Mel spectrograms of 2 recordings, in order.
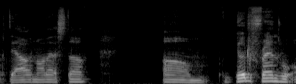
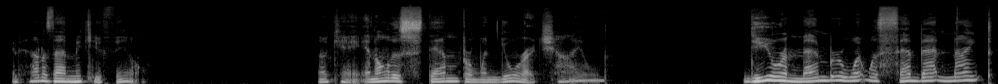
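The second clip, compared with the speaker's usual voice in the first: mock therapist; 2 semitones higher, 5 dB louder than usual. Mock therapist questioning friend.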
